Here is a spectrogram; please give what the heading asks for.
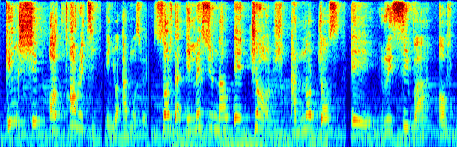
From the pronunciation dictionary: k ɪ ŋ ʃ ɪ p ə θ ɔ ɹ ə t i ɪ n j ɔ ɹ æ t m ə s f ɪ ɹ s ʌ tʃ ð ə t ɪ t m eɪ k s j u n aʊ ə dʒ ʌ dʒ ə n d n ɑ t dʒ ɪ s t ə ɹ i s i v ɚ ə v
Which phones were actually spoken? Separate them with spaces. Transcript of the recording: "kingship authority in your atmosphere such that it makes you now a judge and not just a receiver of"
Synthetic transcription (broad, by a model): k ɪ ŋ ʃ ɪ p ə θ ɔ ɹ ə t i ɪ n j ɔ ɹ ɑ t m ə s f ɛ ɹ s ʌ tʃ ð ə t ɪ t m eɪ k s j u n aʊ ə dʒ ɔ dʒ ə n n ɑ t dʒ ɪ s t ə ɹ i s i v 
